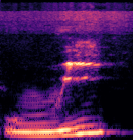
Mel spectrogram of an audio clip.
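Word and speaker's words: huit: Pt set And then with the H is not pronounced in French. So it's H UI T and it's same like we or with um and then N E UF and it could be nine.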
